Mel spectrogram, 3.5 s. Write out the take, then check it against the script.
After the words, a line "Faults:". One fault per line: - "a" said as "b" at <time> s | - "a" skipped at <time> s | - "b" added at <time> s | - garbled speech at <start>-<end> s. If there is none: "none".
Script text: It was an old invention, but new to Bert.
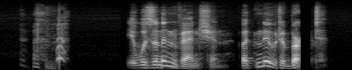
It was an invention, but new to Bert.
Faults:
- "old" skipped at 1.7 s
